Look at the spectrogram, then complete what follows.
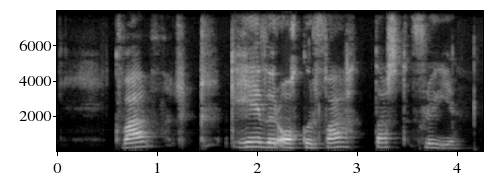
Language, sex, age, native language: Icelandic, male, 9, Icelandic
